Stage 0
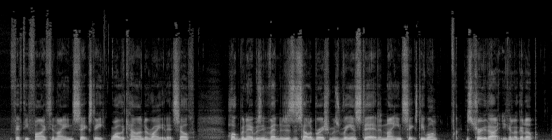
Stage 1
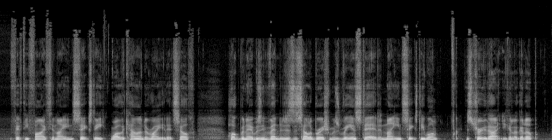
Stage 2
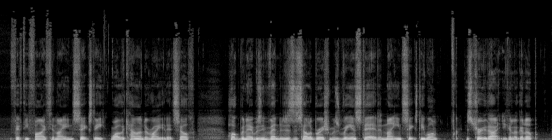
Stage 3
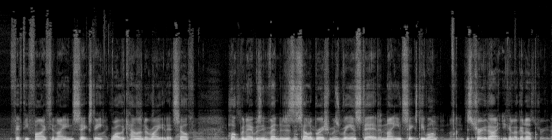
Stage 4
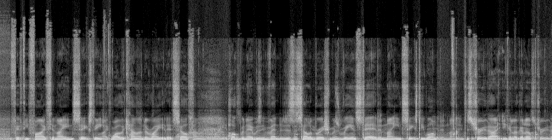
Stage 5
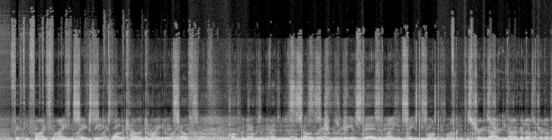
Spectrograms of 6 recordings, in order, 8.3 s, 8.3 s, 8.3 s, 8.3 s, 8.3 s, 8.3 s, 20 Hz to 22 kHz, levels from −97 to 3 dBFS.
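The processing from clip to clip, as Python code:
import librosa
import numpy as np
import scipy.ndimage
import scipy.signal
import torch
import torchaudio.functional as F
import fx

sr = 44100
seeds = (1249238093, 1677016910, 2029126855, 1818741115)

y1 = fx.graphic_eq_31(x, sr, hz=(250, 1000, 5000), db=(12, 4, -11))
y1 = y1 * librosa.db_to_amplitude(6.5)
y2 = fx.low_shelf(y1, sr, hz=160.0, db=4.0)
y2 = y2 * librosa.db_to_amplitude(-5.0)
y3 = y2 + 10.0 ** (-23.5 / 20.0) * np.pad(y2, (int(937 * sr / 1000.0), 0))[:len(y2)]
y3 = y3 * librosa.db_to_amplitude(3.0)
y4 = fx.env_flatten(y3, sr, amount_pct=70)
y5 = fx.echo_feedback(y4, sr, ms=283, feedback_pct=17, wet_db=-6.0)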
